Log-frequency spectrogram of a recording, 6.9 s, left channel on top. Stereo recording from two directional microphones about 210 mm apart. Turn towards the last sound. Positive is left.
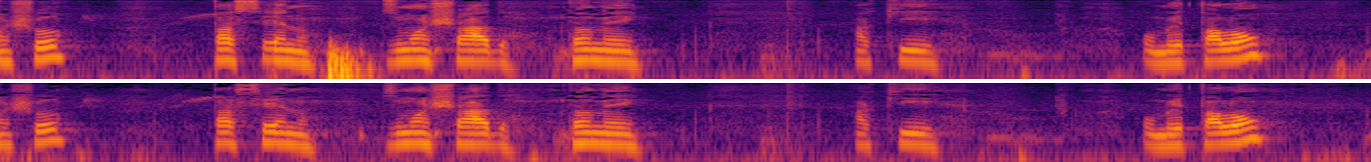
turn(degrees=-5)  # may be behind; listen again after turning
